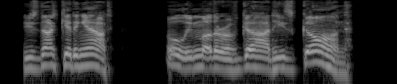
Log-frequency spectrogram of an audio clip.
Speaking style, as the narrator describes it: Gus exclaimed with an infuriated sob

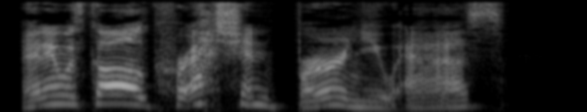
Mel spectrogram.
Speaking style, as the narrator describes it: Blaze said with a laugh

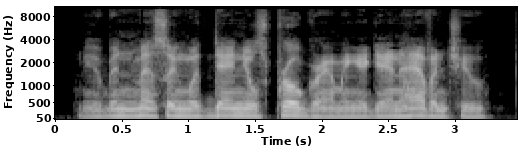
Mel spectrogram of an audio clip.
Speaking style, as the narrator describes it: Finn grumbled

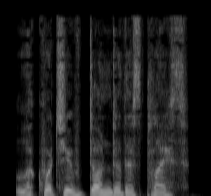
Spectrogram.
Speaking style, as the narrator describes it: he growled

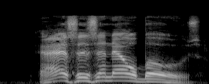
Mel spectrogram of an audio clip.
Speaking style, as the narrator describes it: Rosie roars as he lifts the first piece

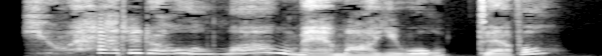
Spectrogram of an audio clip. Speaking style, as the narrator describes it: Delpha whispered

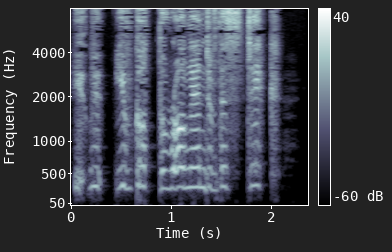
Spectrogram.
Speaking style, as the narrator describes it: spluttered

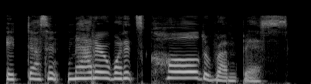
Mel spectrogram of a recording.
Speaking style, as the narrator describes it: Trixie sighed

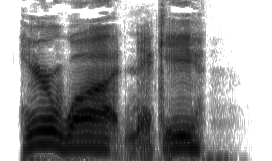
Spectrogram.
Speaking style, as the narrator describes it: Jerome replied gruffly

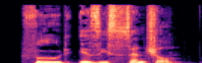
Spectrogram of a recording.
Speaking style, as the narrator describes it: he growled

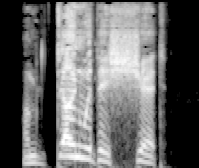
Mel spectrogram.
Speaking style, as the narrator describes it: Lionel shouted

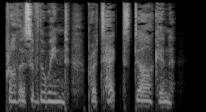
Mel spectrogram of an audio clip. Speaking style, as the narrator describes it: Mayfon shouted

